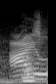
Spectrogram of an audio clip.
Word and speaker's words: island: The correct one is Island.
